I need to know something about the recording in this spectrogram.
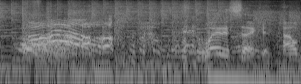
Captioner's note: lalaugughthterer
